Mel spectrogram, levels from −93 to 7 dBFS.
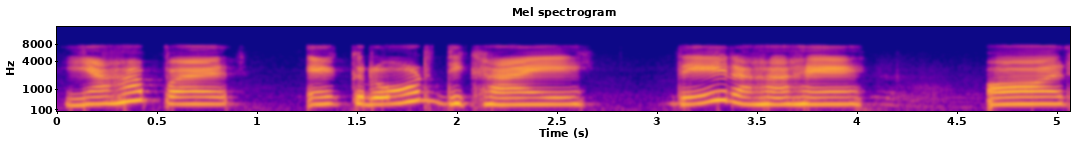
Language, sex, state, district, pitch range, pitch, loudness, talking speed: Hindi, female, Himachal Pradesh, Shimla, 275-290 Hz, 285 Hz, -11 LUFS, 105 wpm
